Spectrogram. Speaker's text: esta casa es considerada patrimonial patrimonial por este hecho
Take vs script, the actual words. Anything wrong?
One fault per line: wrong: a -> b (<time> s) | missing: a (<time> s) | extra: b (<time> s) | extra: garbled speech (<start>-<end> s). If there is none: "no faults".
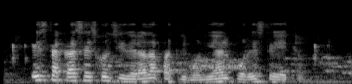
missing: patrimonial (2.4 s)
